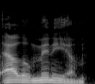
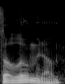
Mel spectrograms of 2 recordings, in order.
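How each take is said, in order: First: "aluminium" with five syllables, al-yoo-MIN-ee-um; British pronunciation. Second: Said in the usual way. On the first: Shown as a demonstration. Streamer mocking a British word, "aluminium" said al-oo-MIN-ee-um. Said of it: "They also say this wild ass word". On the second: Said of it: "That's just aluminum".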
